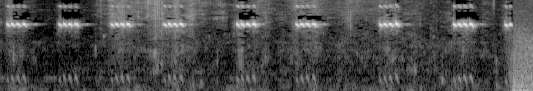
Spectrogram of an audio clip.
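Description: A cricket chirping, short high chirps at a steady pace of about two a second.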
